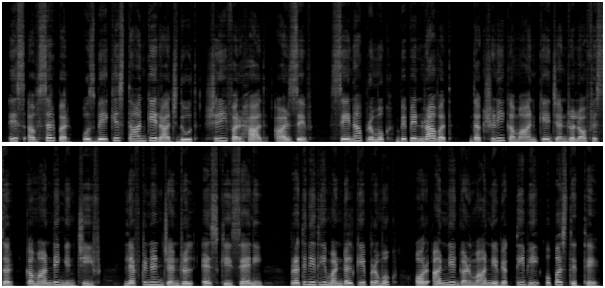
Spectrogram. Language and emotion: Hindi, neutral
